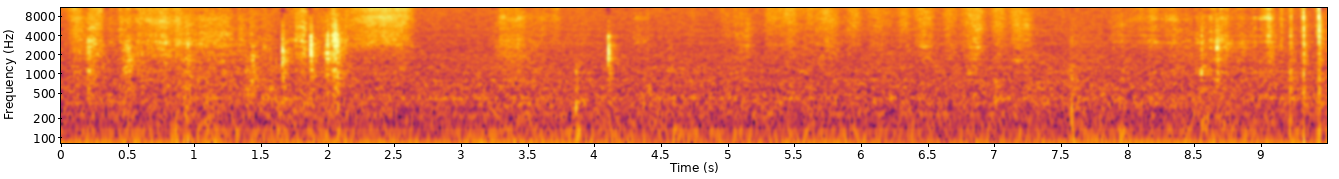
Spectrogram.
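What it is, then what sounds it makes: Glossy paper magazine. Flat fingertips rub in a soft, rhythmic swish across the page of an open glossy paper magazine, then the page is turned with a brief bright crinkle. The quiet, steady paper rubbing continues on the same magazine over a constant low hum.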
